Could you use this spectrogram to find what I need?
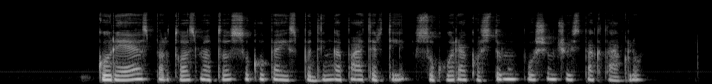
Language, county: Lithuanian, Klaipėda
